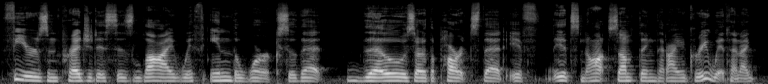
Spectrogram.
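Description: A woman who creates audio dramas is interviewed, speaking in a slightly low, level register at an unhurried pace with few pauses. She sounds conversational and reflective, often circling back to correct herself as she searches for the right words.

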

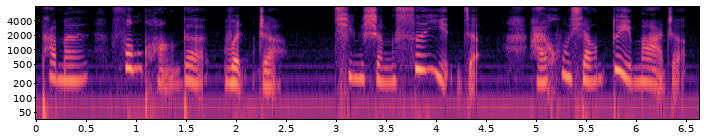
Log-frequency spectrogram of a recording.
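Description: A woman reading an adult audio story aloud as narrator, softly and at times half-whispered. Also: fairly high pitch, sing-song, takes it slowly, vocal fry.

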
